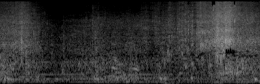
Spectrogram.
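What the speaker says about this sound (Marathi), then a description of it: "झपाझप पाणी उपसताना सोन्या माझ्या अंगावर पाणी टाकतो इकडं" Water splashing and sloshing as people bail out a shallow river pool to catch fish, repeated uneven splashes nearby with a louder burst near the end, under outdoor talk and voices.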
